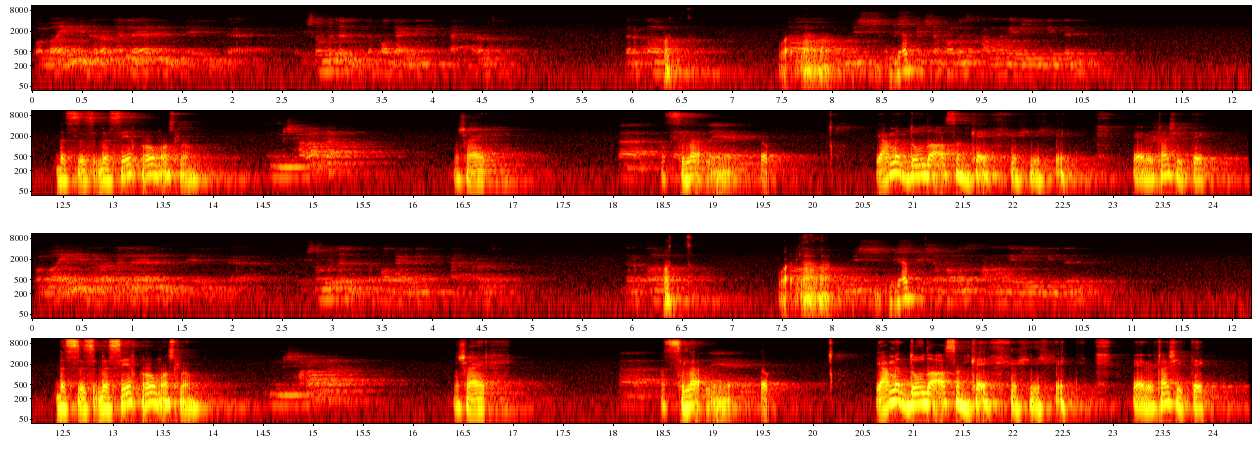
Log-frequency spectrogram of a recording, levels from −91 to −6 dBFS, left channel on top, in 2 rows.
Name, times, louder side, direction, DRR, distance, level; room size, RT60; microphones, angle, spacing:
voice 1, 0.0-2.2 2.6-4.7 5.9-6.4 7.5-10.5 14.5-15.4 18.0-19.3 23.4-23.5, left 2 dB, 30° left, -2 dB, 4.6 m, -46 dB
voice 2, 7.5-8.0 8.6-8.8 12.4-13.9 16.4-17.0 18.6-19.2 20.6-22.6 22.8-23.9, right 4 dB, 55° right, 15 dB, 0.4 m, -30 dB
15.0 x 11.0 x 6.5 m, 1.5 s
head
